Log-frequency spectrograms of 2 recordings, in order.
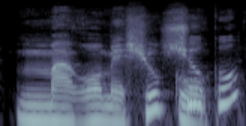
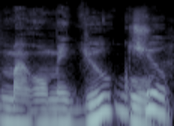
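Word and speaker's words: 馬籠宿: os lo decimos ahora, tras una vocal, cuando lo siguiente empieza por consonante, suele haber a veces un cambio fonético, entonces no es Magome Shuku, es Magome Yuku.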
